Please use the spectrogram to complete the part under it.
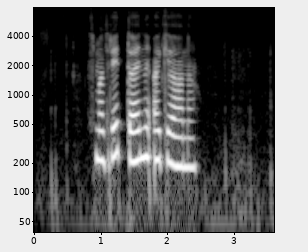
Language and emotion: Russian, neutral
